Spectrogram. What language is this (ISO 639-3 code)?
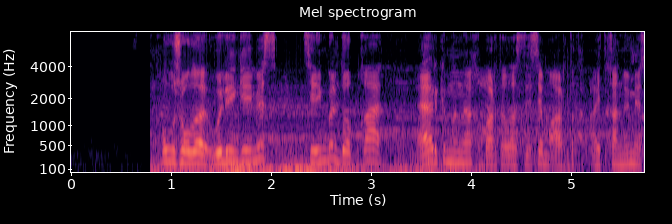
kaz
